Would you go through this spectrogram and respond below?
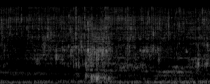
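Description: Tap water runs steadily as river fish are washed in it, a close, continuous splashing rush with small irregular spatters and no voices.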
